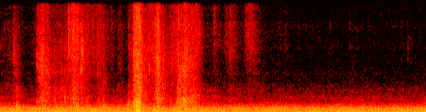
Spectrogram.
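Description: Soft rustling of paper and packaging being handled while mail is unpacked, a handful of brief crinkles in the first four seconds, then quieter. A steady low hum runs underneath throughout.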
